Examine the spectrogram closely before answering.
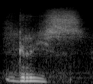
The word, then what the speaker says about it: GRIS: the musical but Greece like the way French people would pronounce Grey Goose or Gris I heard people saying Gris which is not right Greece but Greece came out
